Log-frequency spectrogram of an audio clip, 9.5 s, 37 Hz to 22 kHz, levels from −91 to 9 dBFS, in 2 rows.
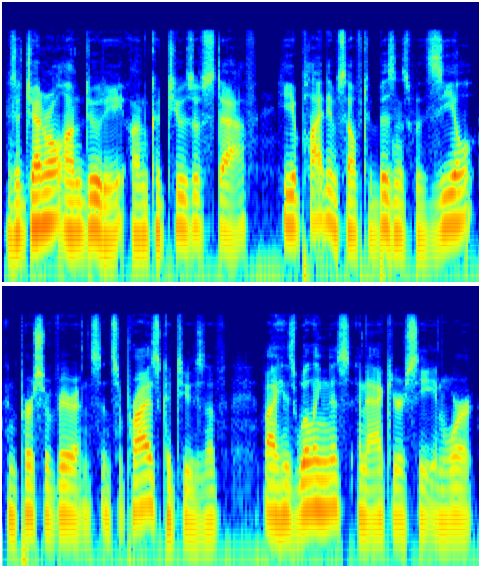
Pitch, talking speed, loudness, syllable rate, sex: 115 Hz, 170 wpm, -21 LUFS, 5.6 syllables/s, male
